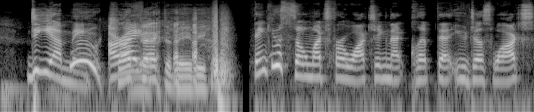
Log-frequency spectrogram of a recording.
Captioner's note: whooshing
